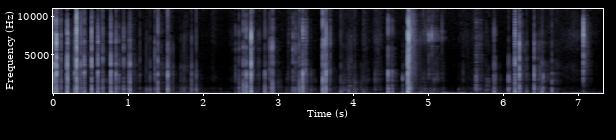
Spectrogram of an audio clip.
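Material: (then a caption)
Fabric. A textured cosmetic bag is tapped in a fast, irregular series of short, dry taps with a crinkly, papery texture and a brief pause near the middle. Each tap dies away almost instantly, leaving a soft, close, muffled patter.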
